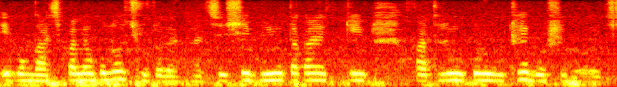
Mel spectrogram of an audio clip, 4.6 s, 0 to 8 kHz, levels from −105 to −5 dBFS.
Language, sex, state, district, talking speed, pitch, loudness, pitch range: Bengali, female, West Bengal, Paschim Medinipur, 170 wpm, 235 Hz, -15 LUFS, 230-240 Hz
